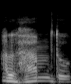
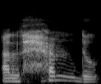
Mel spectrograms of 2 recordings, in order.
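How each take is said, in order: First: The h sound is soft and light. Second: The h sound is strong and pressed. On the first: The speaker calls it wrong. "এভাবে সহজ করে বলে দেয়।" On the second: The speaker calls it right. "চাপ দিয়ে ভর দিয়ে উচ্চারণ করতে হবে"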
